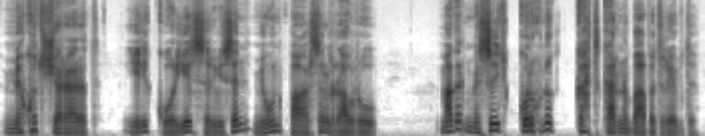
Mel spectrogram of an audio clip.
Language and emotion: Kashmiri, angry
